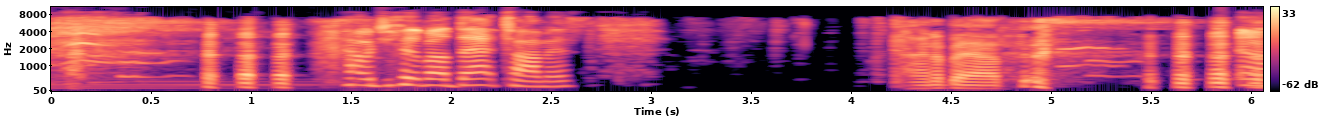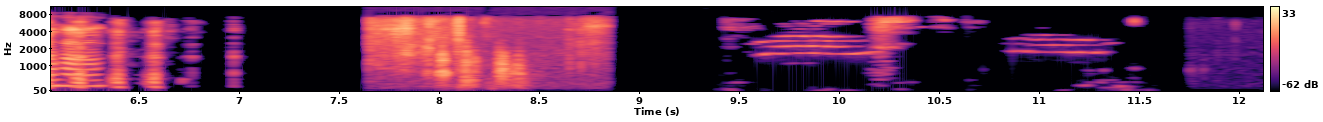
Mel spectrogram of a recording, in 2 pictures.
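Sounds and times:
laughter: 0:00.0 - 0:01.8, 0:04.3 - 0:06.8
speech: 0:01.6 - 0:02.7, 0:04.3 - 0:06.8
cat meowing loudly: 0:09.6 - 0:10.2.

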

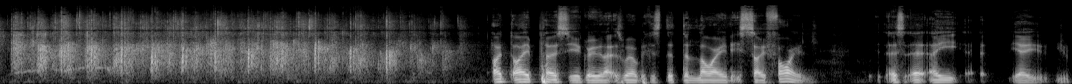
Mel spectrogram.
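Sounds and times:
crowd clapping: 0:00.0 - 0:04.9
speech: 0:04.9 - 0:08.2, 0:08.8 - 0:10.7.

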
